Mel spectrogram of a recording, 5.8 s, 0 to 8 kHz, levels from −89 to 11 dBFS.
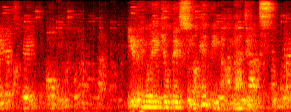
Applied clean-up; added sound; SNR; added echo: neural separator model SepFormer DNS4.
